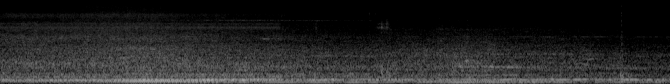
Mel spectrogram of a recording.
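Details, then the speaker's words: Amplifier board powered with no input, one speaker channel connected: steady low hum with a hissy noise floor, noise generated at idle. "இப்போ இதுக்கு எந்த ஒரு இன்புட்டுமே கொடுக்கல. ஒரு சேனலில் நான் உங்களுக்கு ஸ்பீக்கர் அவுட்புட் கொடுக்குறேன். பார்த்திங்கன்னா சும்மாவே பார்த்திங்கன்னா லைட்டாக ஒரு நாய்ஸ் வருது."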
